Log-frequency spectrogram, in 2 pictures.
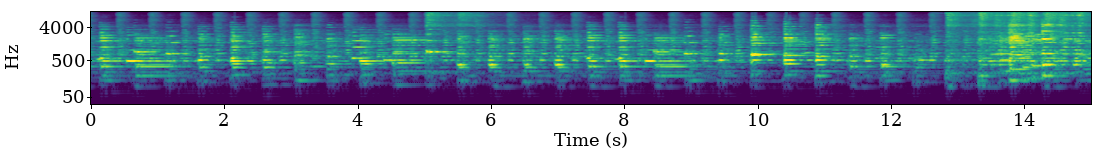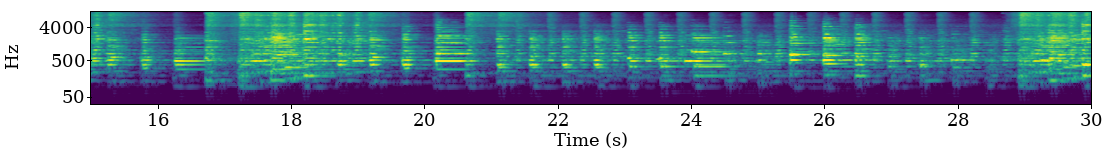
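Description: Digital piano playing a fast classical piece with quick, rhythmic runs of notes, layered with sustained string- and brass-like tones. About halfway through, the texture thickens twice with rising sweeps.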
